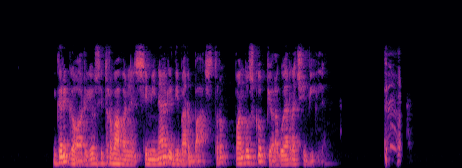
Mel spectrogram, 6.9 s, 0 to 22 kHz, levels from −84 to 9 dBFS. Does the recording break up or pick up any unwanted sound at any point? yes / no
yes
